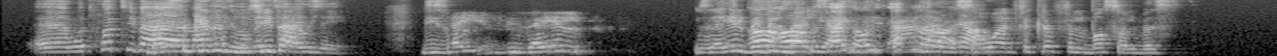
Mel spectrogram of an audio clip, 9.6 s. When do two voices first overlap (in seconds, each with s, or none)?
1.1 s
